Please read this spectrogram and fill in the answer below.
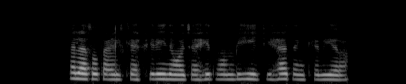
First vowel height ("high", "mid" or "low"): low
